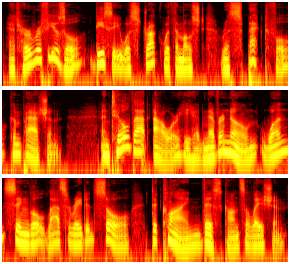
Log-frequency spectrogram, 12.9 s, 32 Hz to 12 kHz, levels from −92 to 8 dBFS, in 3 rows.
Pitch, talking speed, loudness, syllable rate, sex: 120 Hz, 115 wpm, -21 LUFS, 3.9 syllables/s, male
